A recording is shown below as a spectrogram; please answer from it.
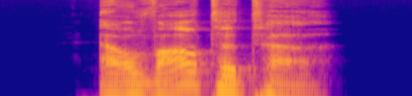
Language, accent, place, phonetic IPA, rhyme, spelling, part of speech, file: German, Germany, Berlin, [ɛɐ̯ˈvaʁtətɐ], -aʁtətɐ, erwarteter, adjective, De-erwarteter.ogg
- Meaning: inflection of erwartet: 1. strong/mixed nominative masculine singular 2. strong genitive/dative feminine singular 3. strong genitive plural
